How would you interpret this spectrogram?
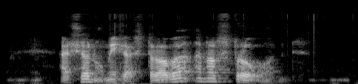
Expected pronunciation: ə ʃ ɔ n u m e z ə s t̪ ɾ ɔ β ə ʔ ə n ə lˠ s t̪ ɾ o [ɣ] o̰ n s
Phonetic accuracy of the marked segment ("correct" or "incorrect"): correct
